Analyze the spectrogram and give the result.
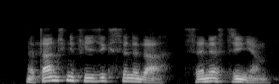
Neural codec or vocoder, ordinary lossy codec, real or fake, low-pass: none; none; real; 5.4 kHz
